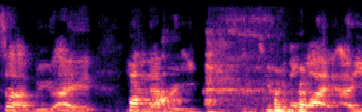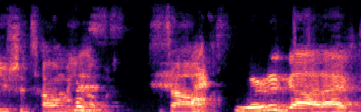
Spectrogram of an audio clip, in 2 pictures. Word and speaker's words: Sol: It's funny, I've known you now for like 6 months, and you still pronounce my name Sol, even though it's Saul, like Solomon.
